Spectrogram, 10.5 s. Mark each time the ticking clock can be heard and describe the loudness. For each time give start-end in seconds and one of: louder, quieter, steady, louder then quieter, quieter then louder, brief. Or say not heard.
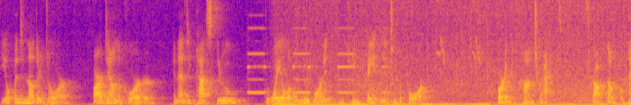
not heard.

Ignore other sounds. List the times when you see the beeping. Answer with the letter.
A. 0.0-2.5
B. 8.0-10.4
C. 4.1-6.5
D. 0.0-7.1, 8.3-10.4
C.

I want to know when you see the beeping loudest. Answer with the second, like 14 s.
5 s.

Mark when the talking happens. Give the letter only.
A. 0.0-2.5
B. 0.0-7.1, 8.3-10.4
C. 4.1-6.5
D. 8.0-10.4
B.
